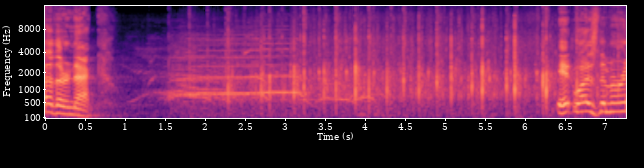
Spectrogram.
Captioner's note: applause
